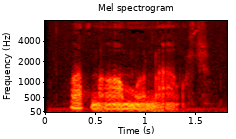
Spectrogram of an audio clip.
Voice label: karuk

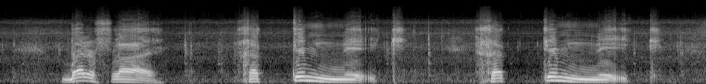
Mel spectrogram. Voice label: "xatimniik", karuk

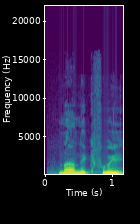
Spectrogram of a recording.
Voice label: karuk

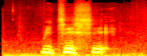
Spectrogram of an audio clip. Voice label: "michishiih", karuk

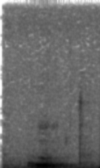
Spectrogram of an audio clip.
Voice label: "uut", karuk

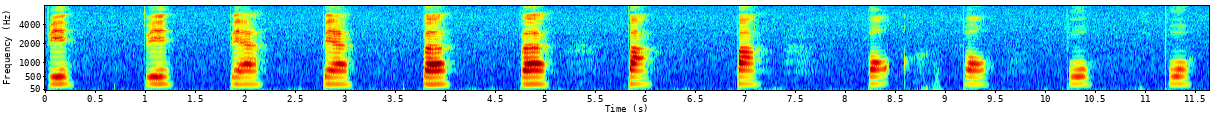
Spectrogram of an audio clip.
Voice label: vowels glottal

